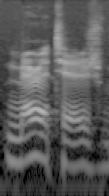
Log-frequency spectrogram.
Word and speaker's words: Meritage: People confuse the pronunciation of Meritage versus Meritage, which is a blend of Bordeaux-style varieties from California, from Washington State. And it's a combination of the words merit and heritage. So it's actually, if you see a Meritage blend on a wine list, it's pronounced Meritage as opposed to Meritage.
